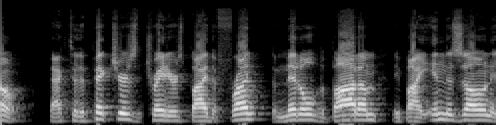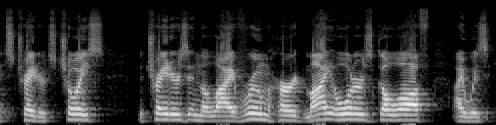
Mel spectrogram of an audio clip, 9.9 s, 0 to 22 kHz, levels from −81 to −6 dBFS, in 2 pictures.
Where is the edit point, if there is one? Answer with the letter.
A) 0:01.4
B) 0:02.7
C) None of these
A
